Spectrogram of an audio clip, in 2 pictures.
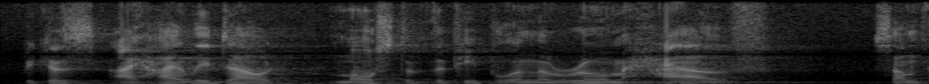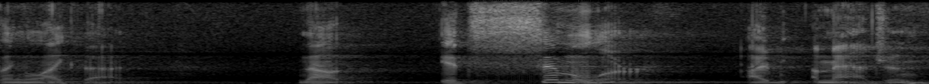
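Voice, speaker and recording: A man speaking as a guest at a seminar, talking candidly and addressing the audience directly in a deep voice. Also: fairly bright tone. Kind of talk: seminar talk to a live room. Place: large seminar room with a projector. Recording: echoey hall.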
